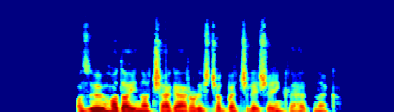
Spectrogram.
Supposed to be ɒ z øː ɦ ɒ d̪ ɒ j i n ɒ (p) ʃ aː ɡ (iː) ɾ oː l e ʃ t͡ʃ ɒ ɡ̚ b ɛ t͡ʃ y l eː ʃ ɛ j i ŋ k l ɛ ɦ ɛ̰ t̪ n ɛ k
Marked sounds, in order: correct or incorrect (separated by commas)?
incorrect, incorrect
